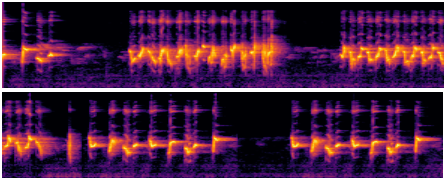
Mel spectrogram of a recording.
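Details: Yellow-vented bulbul, bahan or ombyokan style call that provokes other birds: long rapid bursts of rolling, zigzag chattering notes alternating with runs of clearer dipping chirps, separated by short silences.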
